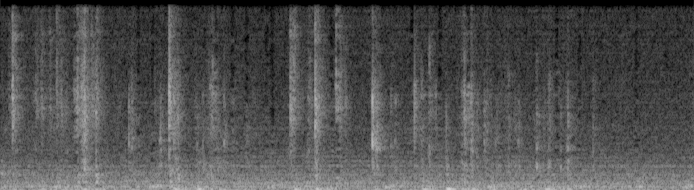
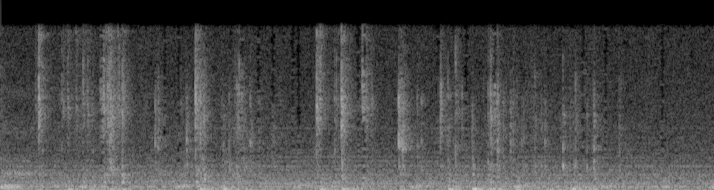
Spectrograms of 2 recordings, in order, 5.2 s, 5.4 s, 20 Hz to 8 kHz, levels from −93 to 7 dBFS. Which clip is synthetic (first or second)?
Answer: first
